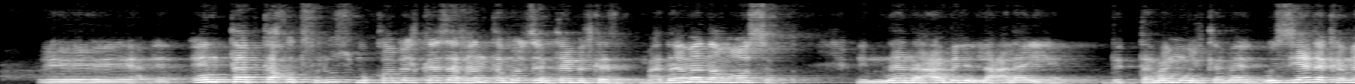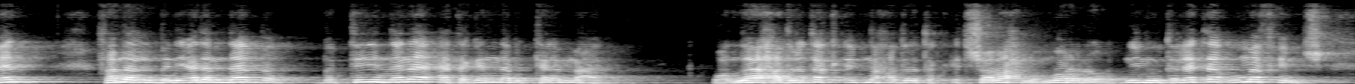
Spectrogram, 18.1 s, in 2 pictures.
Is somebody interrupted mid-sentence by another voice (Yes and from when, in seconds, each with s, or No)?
No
